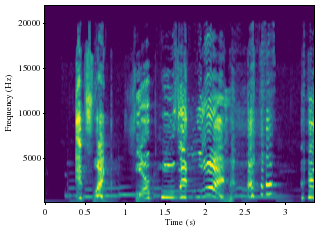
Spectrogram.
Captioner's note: laughs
